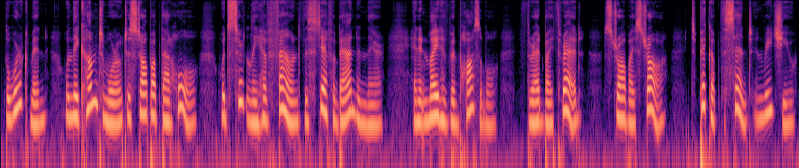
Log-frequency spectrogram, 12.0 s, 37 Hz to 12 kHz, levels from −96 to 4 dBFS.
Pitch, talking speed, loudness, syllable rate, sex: 210 Hz, 200 wpm, -19 LUFS, 5.1 syllables/s, female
